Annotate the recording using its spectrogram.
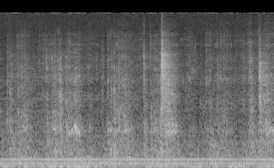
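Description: Spring Flamingo bipedal walking robot stepping: a few short knocks of its feet and joints roughly a second apart, the loudest about midway, over a steady low hum.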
